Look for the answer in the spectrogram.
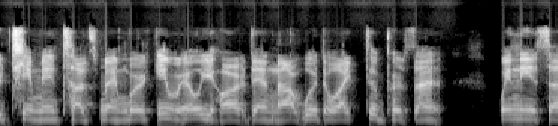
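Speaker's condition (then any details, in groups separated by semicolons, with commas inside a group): Cerebral palsy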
